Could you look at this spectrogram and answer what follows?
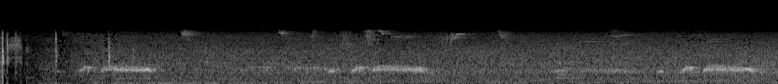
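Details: Spotted dove recorded 21 January 2017 gives low, hollow cooing phrases about every three seconds over steady background hiss, with a few faint higher chirps from other birds.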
